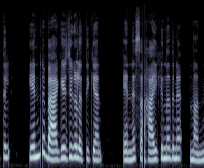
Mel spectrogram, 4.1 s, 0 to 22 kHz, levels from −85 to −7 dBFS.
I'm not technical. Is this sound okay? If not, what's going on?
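No. There are two brief silences, a gap at a join of encoded pieces, at 0.82 s just before "ബാഗേജുകൾ എത്തിക്കാൻ എന്നെ" and at 2.85 s just after it. Each lasts about 35–40 ms. The speech was saved in separate pieces and joined without trimming the silent padding the encoder adds at each piece's start and end.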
